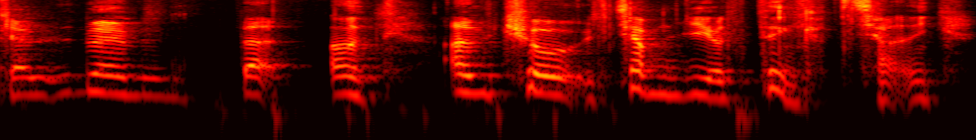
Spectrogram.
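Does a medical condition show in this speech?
Yes: cerebral palsy; careful movement needed.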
